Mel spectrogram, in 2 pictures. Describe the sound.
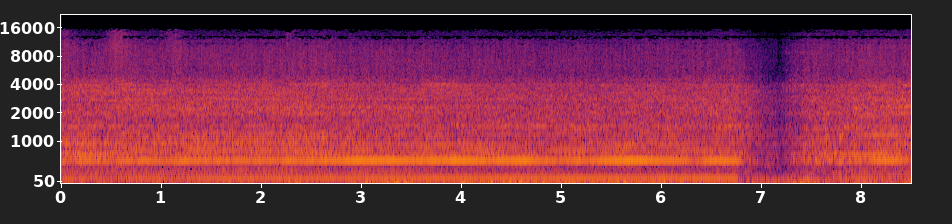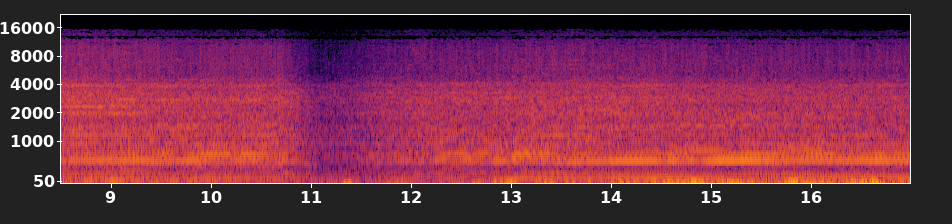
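A neighbor's leaf blower runs across the street with a steady droning whine at a constant pitch. The sound dips briefly twice but otherwise holds at a sustained level for the whole stretch, with no voices.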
